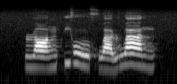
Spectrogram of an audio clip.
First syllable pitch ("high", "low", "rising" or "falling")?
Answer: rising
